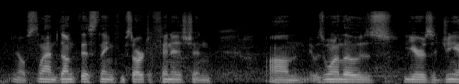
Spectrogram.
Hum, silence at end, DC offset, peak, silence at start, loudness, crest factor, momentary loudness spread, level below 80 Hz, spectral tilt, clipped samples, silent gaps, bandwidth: none; 0 s; under 0.1%; -12 dBFS; 0 s; -31 LUFS; 20 dB; 9 LU; -64 dBFS; -4.5 dB/octave; under 0.1%; none; 13 kHz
